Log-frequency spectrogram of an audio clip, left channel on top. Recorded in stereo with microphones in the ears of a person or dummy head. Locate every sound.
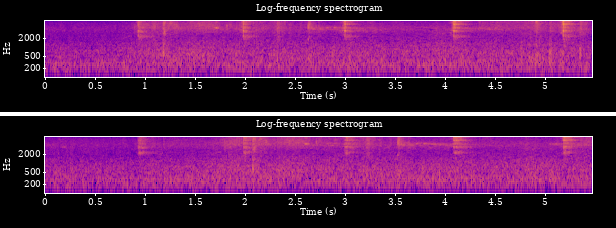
0.9 s scissors: 55° left (ahead or behind), 1.9 m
